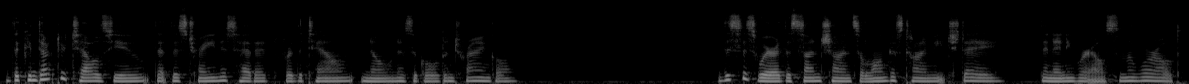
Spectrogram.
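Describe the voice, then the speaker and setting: A woman speaking as a spiritual guide, leading a scripted guided meditation in a soothing, deliberate and gently instructive manner. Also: low-pitched, steady tone, gravelly.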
